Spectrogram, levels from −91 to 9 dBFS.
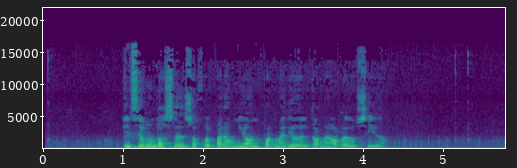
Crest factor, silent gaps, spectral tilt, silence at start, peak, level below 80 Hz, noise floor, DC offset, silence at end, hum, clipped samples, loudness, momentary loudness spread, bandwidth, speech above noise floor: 20 dB; none; -6 dB/octave; 1 s; -6 dBFS; -52 dBFS; -53 dBFS; under 0.1%; 1.25 s; none; under 0.1%; -23 LUFS; 9 LU; 16.5 kHz; 31 dB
